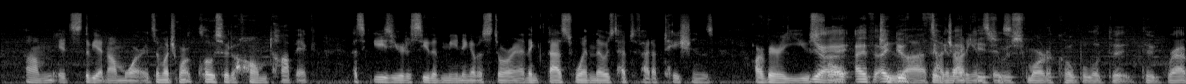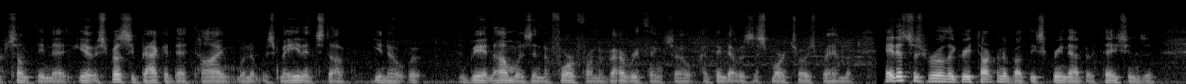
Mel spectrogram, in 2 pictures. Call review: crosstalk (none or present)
present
